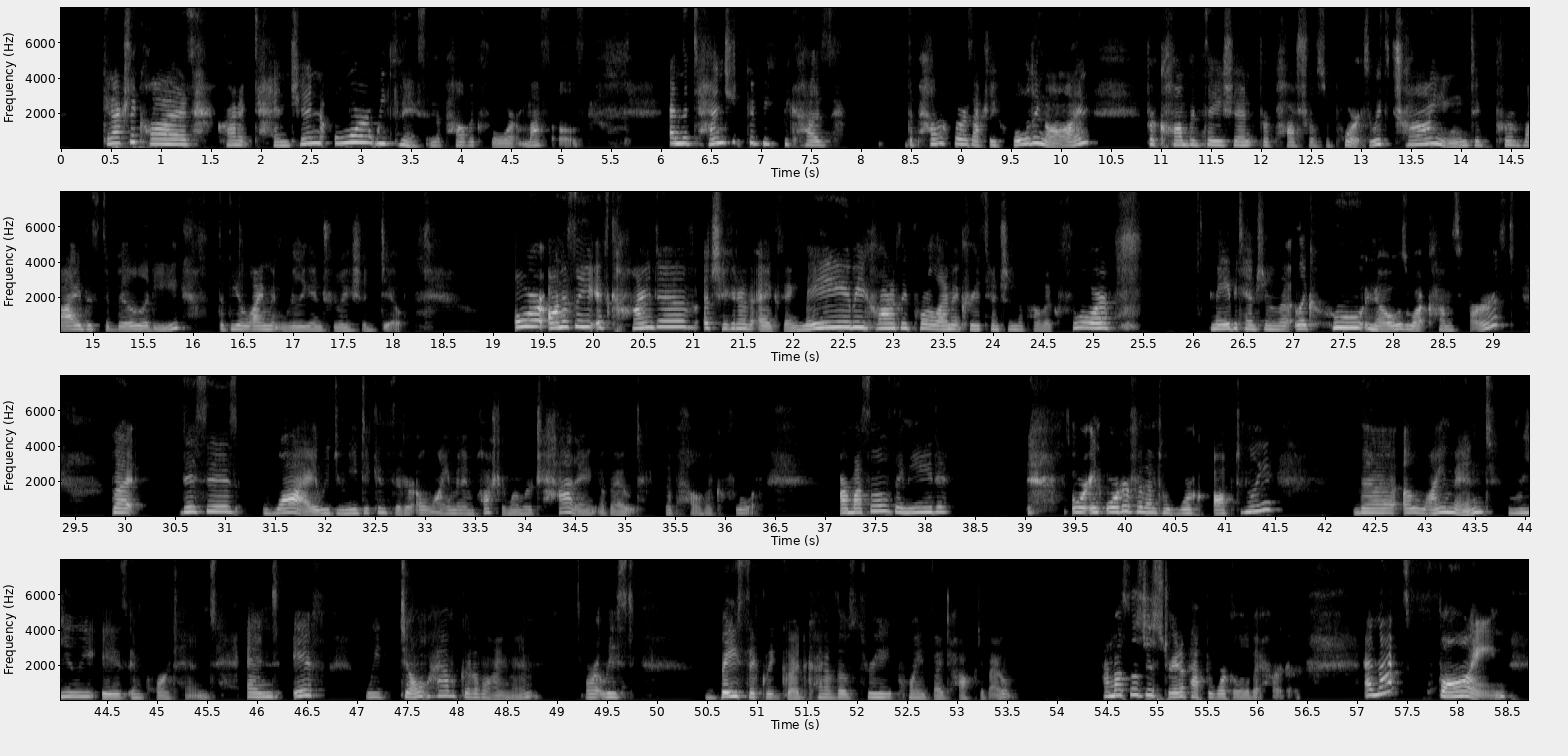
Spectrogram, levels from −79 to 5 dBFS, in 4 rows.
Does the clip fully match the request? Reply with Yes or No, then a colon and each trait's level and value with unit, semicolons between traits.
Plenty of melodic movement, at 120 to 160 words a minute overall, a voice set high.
Yes: wide, 6.6 semitones; average, 150 wpm; high, 235 Hz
